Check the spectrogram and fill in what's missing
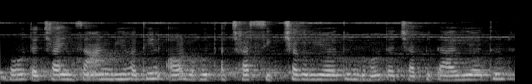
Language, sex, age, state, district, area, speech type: Maithili, female, 45-60, Bihar, Sitamarhi, rural, spontaneous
